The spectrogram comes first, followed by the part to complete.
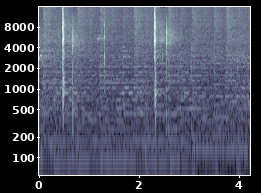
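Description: Mission Sub-1 XR crossbow firing twice: two sharp snaps about two seconds apart, each followed by a fainter knock, over background music.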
